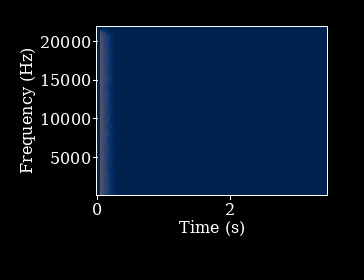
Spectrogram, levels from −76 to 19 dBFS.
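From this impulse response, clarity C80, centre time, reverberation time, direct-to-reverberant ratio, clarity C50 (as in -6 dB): 10.5 dB, 27 ms, 0.50 s, -3.0 dB, 6.5 dB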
